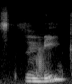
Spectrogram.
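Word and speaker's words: Snyk: the field CTO at sneak uh which is pronounced like a pair of sneakers or sneaking around it's also an acronym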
